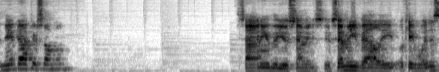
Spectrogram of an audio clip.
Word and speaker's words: Yosemite: was about to happen so you say it like joe's might but yosemite like the same yeah it's 70 cent yeah it's a proper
